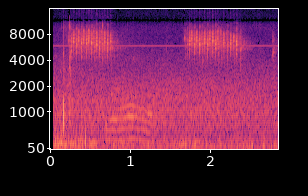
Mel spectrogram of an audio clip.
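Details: A pair of Eurasian wrens alarm-call at a cat in a wildlife garden on 12 March 2012: two high, dry, rattling churrs, each under a second long and about a second apart, with a faint low whistle between them.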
